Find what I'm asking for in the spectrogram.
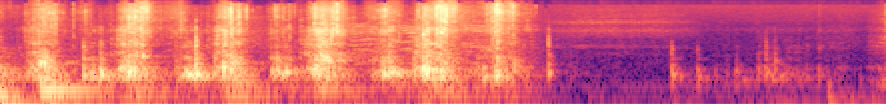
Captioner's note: wood reverberating; tool scraping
